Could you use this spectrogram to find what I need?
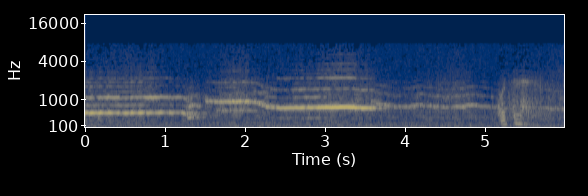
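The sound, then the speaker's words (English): A long, wavering wolf-like howl with sliding pitch, several overlapping tones sustained for a few seconds, fairly loud and clear, ending in a short rising cry. “Sound like a wolf coming.”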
